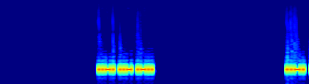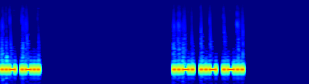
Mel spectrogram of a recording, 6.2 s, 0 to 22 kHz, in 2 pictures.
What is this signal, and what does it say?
Morse code, heard as a keyed tone, about 60 wpm, 700 Hz. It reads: FUL FUL FUL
